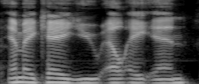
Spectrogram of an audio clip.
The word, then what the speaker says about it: Makulan: I couldn't actually find how Marvel expects you to pronounce that, but it's uh, M A K U L A N. Uh, so I'm pronouncing it Makulan.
